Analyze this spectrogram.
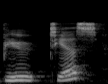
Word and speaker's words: beauteous: And you can hear that it consists mostly of single syllable words except for beautious and evening which would have both been pronounced with two syllables each. So beautious and evening.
